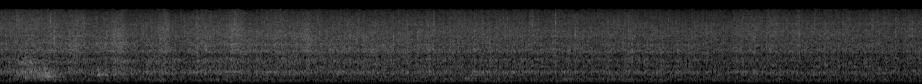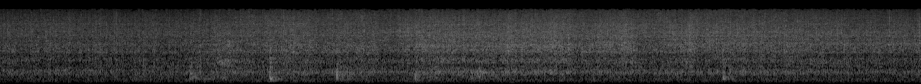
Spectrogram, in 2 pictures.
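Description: Parboiled flat beans sizzling steadily as they fry in a little oil in a kadai, with a few light spatula scrapes. The heat has just been turned up to drive off the water the beans are releasing.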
